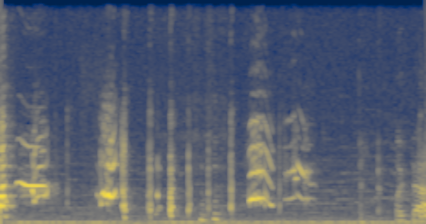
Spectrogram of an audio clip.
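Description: A person laughing helplessly in a few short, high-pitched bursts with breathless gaps between them, over a faint steady hum.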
